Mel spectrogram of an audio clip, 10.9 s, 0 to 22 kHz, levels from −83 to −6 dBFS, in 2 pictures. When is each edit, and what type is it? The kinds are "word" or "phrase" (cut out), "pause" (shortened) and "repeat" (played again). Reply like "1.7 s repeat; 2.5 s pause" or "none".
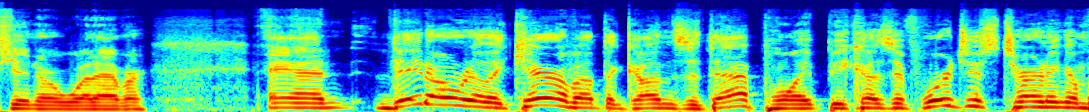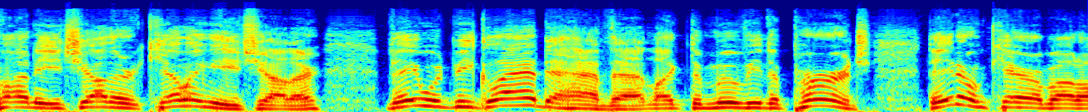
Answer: none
